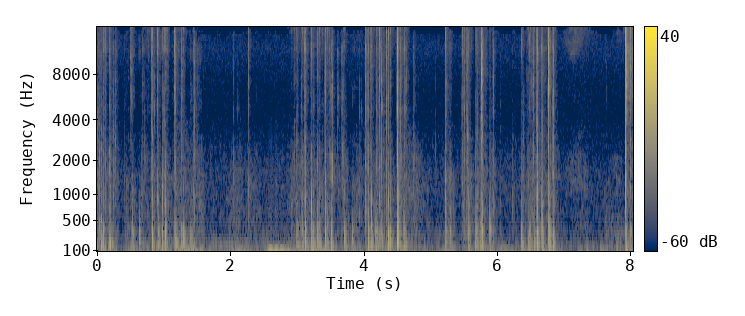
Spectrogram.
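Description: Typing on a computer keyboard: irregular bursts of quick keystrokes as a long terminal command is entered, with short pauses between the bursts.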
